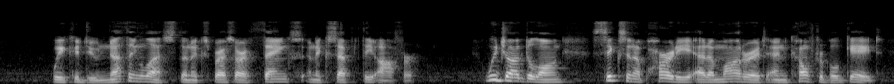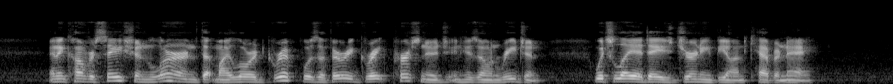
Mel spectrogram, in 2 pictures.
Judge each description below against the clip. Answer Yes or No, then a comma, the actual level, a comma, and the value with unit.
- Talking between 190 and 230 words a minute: No, average, 170 wpm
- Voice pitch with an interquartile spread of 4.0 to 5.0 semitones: Yes, average, 4.4 semitones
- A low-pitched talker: Yes, low, 115 Hz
